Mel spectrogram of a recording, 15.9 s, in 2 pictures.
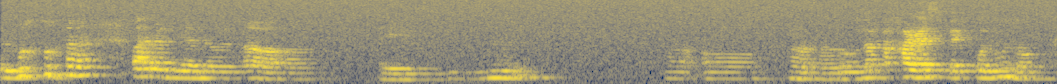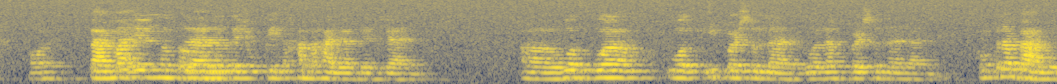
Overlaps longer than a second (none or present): none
